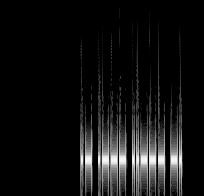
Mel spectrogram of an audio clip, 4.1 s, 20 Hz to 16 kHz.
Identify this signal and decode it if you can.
Morse code, heard as a keyed tone, about 28 wpm, 700 Hz. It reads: AJ2N
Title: USA Call Signs - 4 Characters - 28wpm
